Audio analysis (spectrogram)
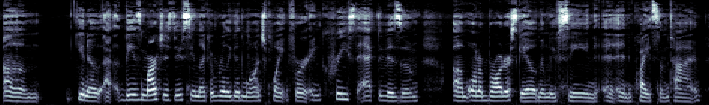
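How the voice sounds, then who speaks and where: A woman's voice: sits low, fairly even intonation, normal speed, dark tone. A woman interviewing a guest in a casual, enthusiastic way, with many fillers and restarts. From lives in Atlanta.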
